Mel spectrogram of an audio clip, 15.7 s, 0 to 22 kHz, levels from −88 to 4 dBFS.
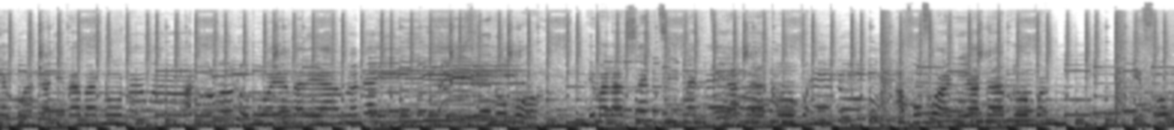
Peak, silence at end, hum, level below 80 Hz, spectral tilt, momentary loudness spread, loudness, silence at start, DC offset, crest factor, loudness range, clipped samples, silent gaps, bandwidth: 0 dBFS; 0 s; none; -14 dBFS; -5.5 dB/octave; 2 LU; -12 LUFS; 0 s; under 0.1%; 10 dB; 1 LU; under 0.1%; none; 17.5 kHz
